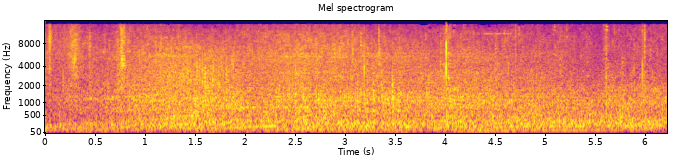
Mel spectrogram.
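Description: Outdoor street background: a steady low rumble of traffic, with a faint click about four seconds in.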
